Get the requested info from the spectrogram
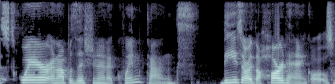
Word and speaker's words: quincunx: Quincunx? Did I say that right? – Yes. – Quincunx.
